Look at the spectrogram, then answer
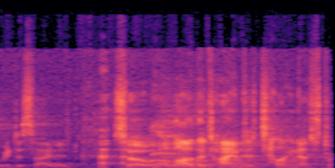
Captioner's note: laugh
